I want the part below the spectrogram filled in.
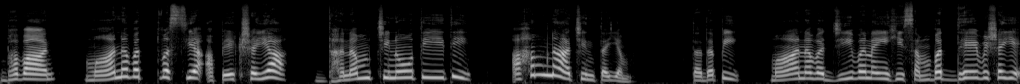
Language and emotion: Sanskrit, disgusted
